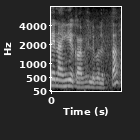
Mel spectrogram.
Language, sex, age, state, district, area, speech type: Marathi, female, 45-60, Maharashtra, Sangli, urban, spontaneous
